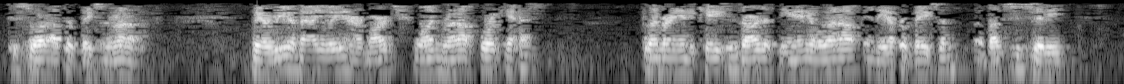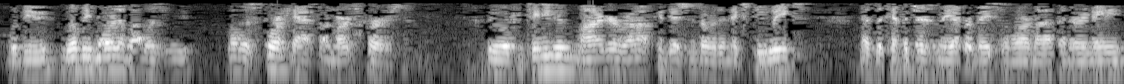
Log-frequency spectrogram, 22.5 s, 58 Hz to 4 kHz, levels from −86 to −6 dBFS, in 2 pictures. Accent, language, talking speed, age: American, English, 175 wpm, 40-59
